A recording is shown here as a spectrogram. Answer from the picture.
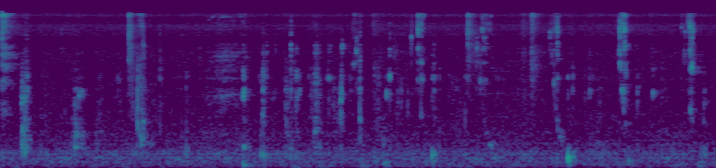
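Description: A person chewing a mouthful of A&W Ruffles Crunch Teen Burger, a burger with potato chips inside. The chewing is faint, heard as many small, irregular clicks and crackles.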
